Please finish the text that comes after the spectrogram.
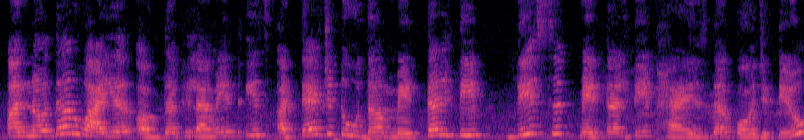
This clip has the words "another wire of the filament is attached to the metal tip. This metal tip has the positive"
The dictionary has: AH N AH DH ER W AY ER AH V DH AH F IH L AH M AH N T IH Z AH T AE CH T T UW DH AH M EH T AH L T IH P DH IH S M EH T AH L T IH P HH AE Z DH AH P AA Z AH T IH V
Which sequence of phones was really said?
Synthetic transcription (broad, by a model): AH N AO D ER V AY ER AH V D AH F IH L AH M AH T IH Z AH T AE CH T T UW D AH M EH T AH L T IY P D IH S M EH T AH L T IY P HH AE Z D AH P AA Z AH T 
